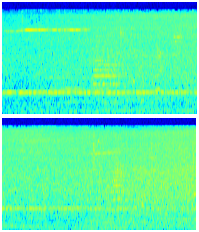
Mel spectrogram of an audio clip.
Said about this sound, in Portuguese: Esse aqui era o ponto de um ônibus onde eu ficava toda noite, tarde da noite, esperando a condução para voltar para casa.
